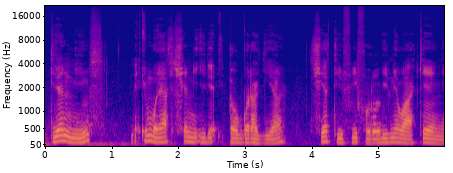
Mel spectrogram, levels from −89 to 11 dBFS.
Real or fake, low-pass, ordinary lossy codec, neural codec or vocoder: fake; none; none; codec, 44.1 kHz, 3.4 kbps, Pupu-Codec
